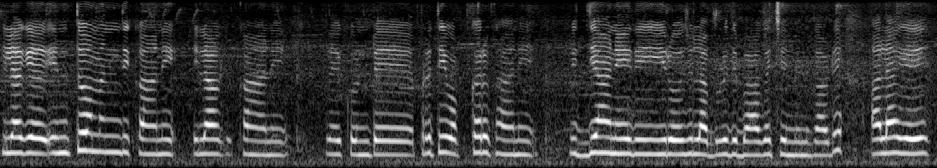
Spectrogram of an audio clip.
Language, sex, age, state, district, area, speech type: Telugu, female, 18-30, Telangana, Khammam, urban, spontaneous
